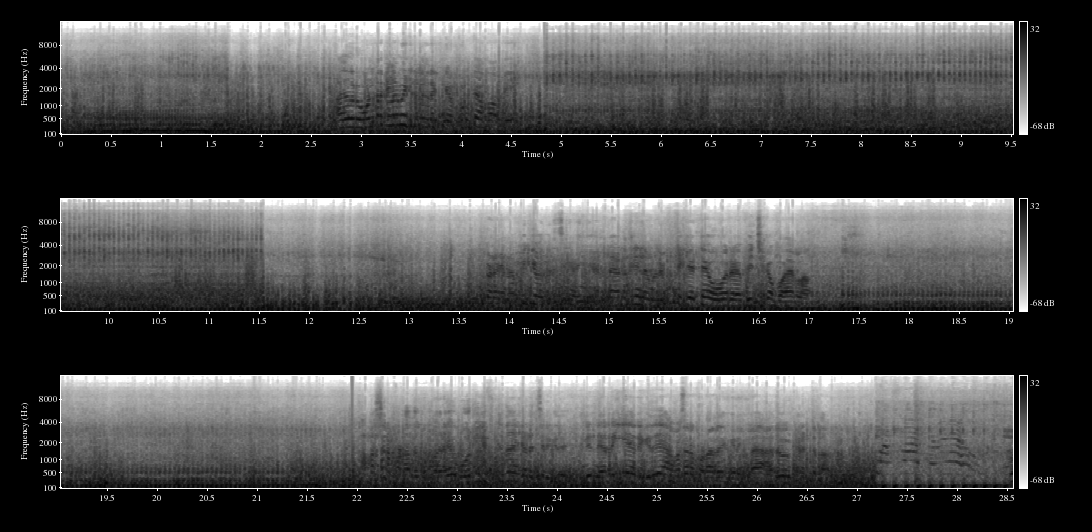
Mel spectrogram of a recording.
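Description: Motorcycle engine running steadily at road speed, with wind rushing over the microphone; near the end the engine sound turns uneven as the bike slows.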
